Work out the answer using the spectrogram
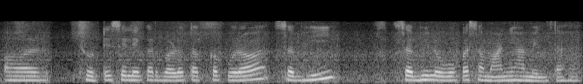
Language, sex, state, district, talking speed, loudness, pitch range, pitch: Hindi, female, Chhattisgarh, Raipur, 165 wpm, -17 LUFS, 190-205 Hz, 195 Hz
